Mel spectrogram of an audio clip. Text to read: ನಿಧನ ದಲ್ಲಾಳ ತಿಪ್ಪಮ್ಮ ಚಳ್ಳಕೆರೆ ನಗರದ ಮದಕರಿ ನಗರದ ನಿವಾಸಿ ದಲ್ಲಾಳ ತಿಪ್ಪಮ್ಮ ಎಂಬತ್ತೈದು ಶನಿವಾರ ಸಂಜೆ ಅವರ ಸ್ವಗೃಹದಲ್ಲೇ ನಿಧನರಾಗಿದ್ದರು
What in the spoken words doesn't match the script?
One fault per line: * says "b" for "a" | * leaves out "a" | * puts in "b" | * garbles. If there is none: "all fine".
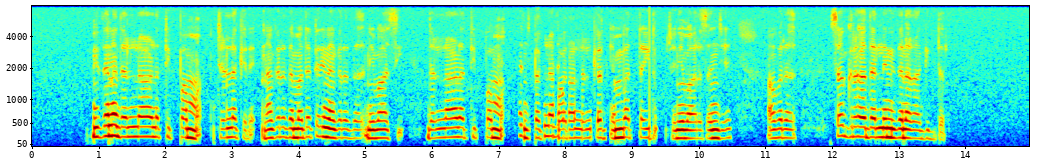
* garbles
